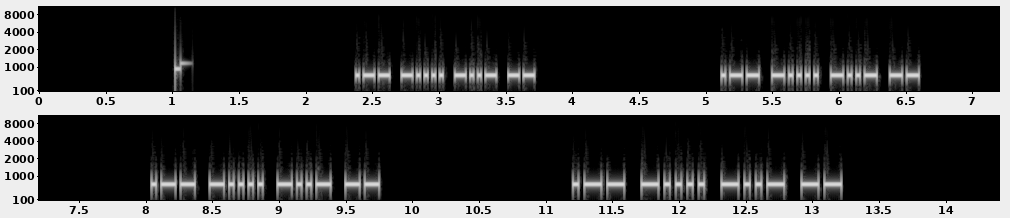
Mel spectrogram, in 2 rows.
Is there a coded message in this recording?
Yes: Morse code from 2.4 to 13.2 s, heard as a keyed tone, about 35 wpm, 700 Hz. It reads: W6XM W6XM W6XM W6XM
